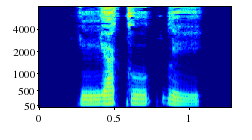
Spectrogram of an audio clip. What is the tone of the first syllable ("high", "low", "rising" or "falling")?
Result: rising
